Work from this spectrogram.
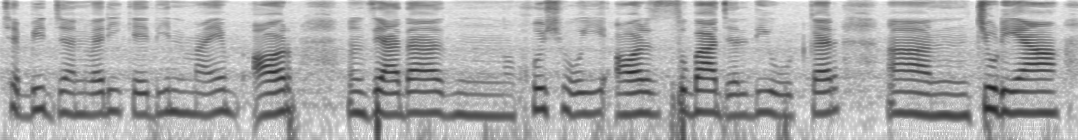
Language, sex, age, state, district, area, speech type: Urdu, female, 60+, Telangana, Hyderabad, urban, spontaneous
